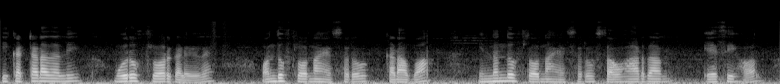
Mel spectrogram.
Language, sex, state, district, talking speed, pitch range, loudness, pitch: Kannada, male, Karnataka, Bangalore, 105 wpm, 105-135 Hz, -17 LUFS, 125 Hz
